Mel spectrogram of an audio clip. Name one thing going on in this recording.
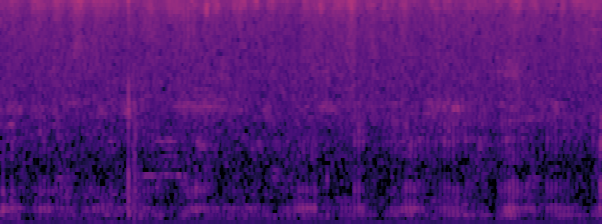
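A hand rubs and rustles through a cat's fur.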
